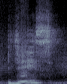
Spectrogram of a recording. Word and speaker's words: Jace: you get to see Jace rhymes with bass mr.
